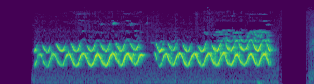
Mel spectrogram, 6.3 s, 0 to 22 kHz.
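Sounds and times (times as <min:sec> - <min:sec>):
lyrebird mimicking a car alarm with a warbling electronic wail: 0:00.7 - 0:05.5.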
